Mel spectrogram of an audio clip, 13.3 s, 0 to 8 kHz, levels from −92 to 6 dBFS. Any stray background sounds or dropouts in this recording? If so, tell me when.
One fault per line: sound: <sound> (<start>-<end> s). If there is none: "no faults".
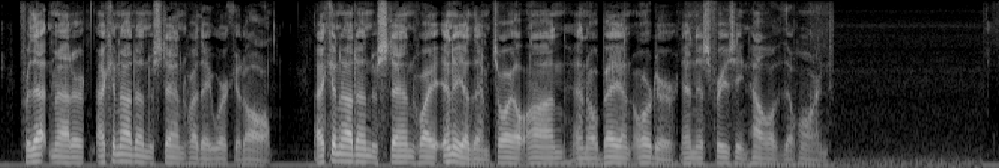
no faults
